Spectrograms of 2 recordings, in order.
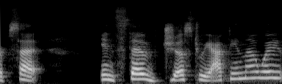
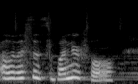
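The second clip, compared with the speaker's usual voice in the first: emotional, moved, heartfelt, happy delight; 3 semitones higher than usual. Explaining how happy people react, demonstrating an emotionally happy reaction.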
